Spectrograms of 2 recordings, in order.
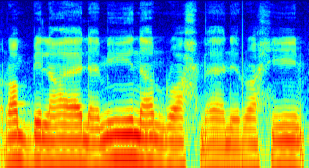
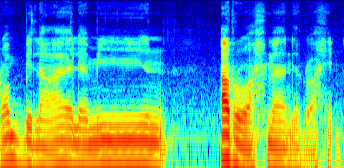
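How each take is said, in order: First: The two phrases run together without pause. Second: A pause separates the two phrases. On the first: "اگر بچسبونیم اینو به هم" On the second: "اگر اینجا وای میستادیم"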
